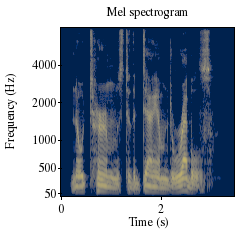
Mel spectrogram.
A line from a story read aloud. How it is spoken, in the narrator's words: Smith growled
